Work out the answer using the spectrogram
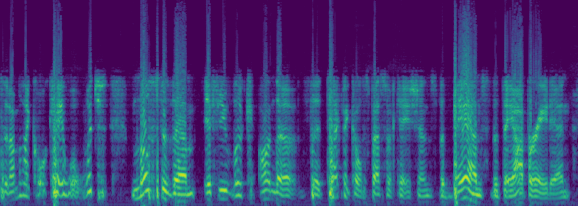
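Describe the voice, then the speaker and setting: A man's voice: fairly high pitch, vocal fry, no room sound. Man talking through a tube. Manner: laid-back slangy talk. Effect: muffled, sounds like talking through a tube. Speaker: co-host. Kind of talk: casual podcast chat. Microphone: 4G phone. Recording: distant lo-fi phone line.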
